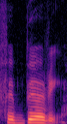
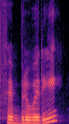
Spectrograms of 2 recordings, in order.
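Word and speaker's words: February: The next word is the second month of the year, which is also the month of love, that is feb-yoo-ary. It is not feb-ru-vary, but feb-yoo-ary.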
